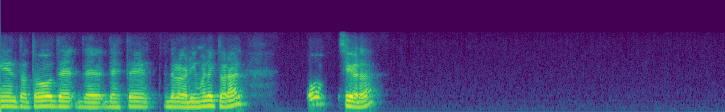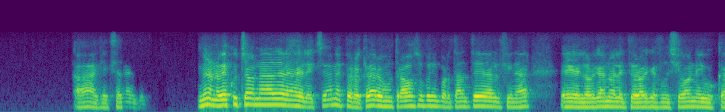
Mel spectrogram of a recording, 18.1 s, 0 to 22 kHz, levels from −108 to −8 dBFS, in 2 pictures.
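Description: Nothing goes wrong in this speech recording; it sounds like ordinary AMR wideband (HD Voice) audio, with the top end stopping around 7.5 kHz and the light coding texture you'd expect at a rate of about 12.65 kbit/s.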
